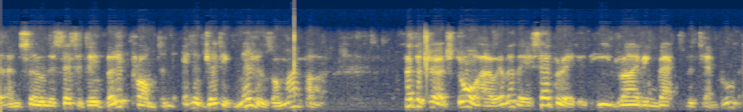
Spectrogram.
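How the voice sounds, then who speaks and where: A man reads a story aloud as a theatrical audiobook narrator, giving voices to the dialogue in a dramatic, scripted style. His high-pitched voice is creaky yet a little mellow. The recording is amateur, muffled and noisy.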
